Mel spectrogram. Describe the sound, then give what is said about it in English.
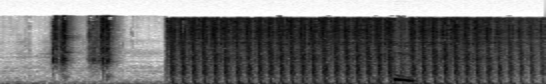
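Two separate blasts from hunting shotguns, then a dense, continuous barrage of rapid shotgun fire that keeps going without a break until the end, loud. “It's basically sounds like this in certain areas.”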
